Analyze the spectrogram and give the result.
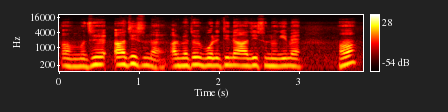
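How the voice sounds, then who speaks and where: A woman's voice: mid-range voice, flat delivery, brisk, a little mellow, a little hiss or hum, natural voice. A woman voicing an anxious young woman who keeps coaxing her crying partner with repeated questions. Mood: insistent.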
